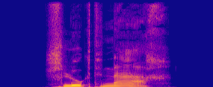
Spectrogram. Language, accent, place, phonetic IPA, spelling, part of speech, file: German, Germany, Berlin, [ˌʃluːkt ˈnaːx], schlugt nach, verb, De-schlugt nach.ogg
- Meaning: second-person plural preterite of nachschlagen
